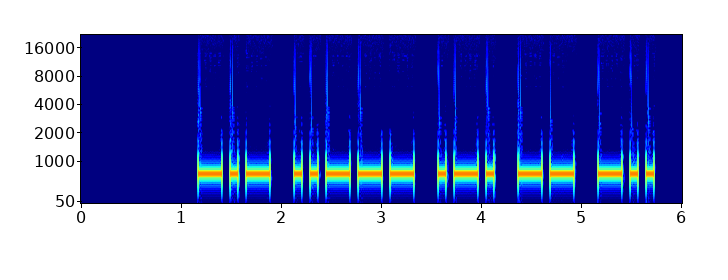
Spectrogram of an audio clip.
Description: Morse code, heard as a keyed tone, about 15 wpm, 700 Hz. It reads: K2RMD
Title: USA Call Signs - 5 Characters - Repeated 2x - 15wpm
